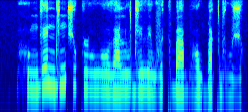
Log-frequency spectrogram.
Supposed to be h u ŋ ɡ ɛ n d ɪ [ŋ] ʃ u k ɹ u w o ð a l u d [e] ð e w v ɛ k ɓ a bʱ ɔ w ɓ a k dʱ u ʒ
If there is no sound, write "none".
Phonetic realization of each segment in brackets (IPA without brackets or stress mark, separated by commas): ŋ, e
